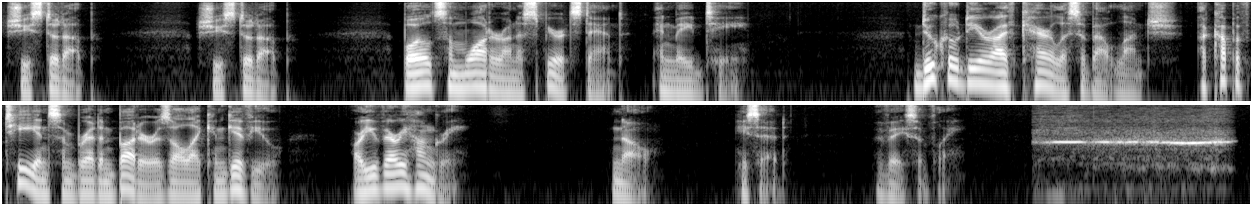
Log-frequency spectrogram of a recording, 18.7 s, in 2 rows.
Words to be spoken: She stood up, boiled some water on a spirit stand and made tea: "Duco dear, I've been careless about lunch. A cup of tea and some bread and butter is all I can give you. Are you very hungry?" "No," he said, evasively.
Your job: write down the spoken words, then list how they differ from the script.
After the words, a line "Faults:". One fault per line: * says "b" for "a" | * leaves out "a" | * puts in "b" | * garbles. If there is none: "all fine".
She stood up she stood up, boiled some water on a spirit stand and made tea: "Duco dear, I've careless about lunch. A cup of tea and some bread and butter is all I can give you. Are you very hungry?" "No," he said, evasively.
Faults:
* puts in "she stood up"
* leaves out "been"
